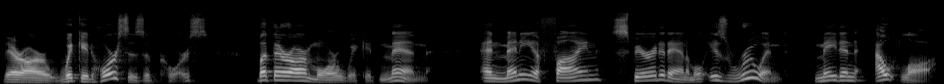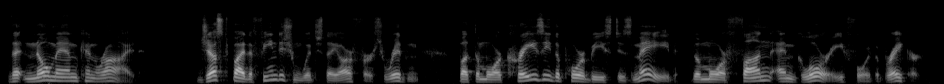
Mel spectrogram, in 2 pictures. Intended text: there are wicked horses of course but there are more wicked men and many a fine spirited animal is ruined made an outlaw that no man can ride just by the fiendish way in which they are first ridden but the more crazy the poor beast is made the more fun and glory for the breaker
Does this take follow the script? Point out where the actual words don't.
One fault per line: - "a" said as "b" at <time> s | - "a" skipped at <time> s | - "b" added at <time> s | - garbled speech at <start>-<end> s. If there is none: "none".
- "way" skipped at 12.4 s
